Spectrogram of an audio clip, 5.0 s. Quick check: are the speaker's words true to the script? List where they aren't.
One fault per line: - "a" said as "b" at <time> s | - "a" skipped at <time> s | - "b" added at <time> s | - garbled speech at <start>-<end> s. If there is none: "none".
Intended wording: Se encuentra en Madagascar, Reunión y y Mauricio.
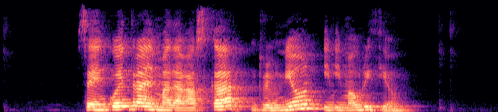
none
